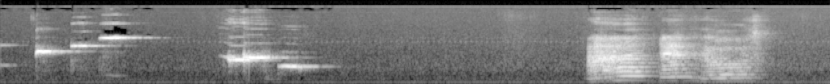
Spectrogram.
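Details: Rudi, a pet grey parrot that talks and sings phrases such as "Grüß Gott" and "Servus", gives two bursts of clear stepped whistles, then a harsh, speech-like voice in three quick syllables, indoors.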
